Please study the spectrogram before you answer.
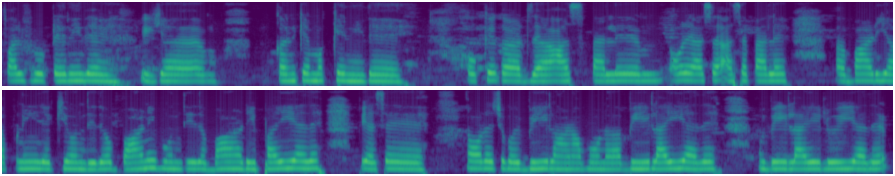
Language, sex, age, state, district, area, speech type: Dogri, female, 18-30, Jammu and Kashmir, Reasi, rural, spontaneous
